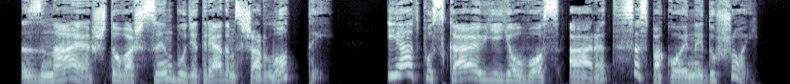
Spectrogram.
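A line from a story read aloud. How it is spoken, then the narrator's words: Plain. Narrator (Russian): сказала мама Чейсом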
